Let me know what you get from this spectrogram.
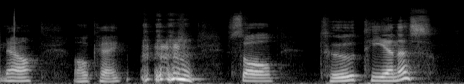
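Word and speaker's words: tú: right now okay so two tienes 2 means U kind of Rhymes two and U okay two tienas but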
